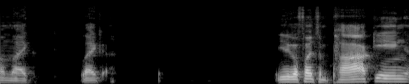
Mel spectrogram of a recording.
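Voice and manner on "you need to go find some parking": amateur, rough put-on Boston accent. Hesitant to try but doing a rough Boston accent attempt. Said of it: "attempt to do a Boston accent".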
